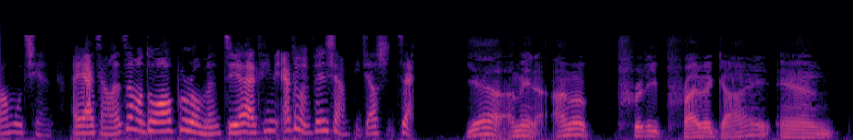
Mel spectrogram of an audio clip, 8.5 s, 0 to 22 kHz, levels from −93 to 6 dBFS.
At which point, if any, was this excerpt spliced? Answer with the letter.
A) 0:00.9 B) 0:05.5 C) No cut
C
